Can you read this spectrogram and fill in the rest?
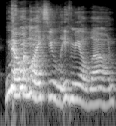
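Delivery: loud, high blunt shout; harsh outburst. Acted. Nick yells at clingy Claudia. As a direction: yell it to get rid of her.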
